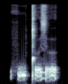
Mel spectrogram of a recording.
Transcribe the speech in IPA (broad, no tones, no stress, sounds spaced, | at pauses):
f ṵ ǃ ə̰ z ə̰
